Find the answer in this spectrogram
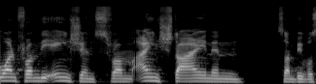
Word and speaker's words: Einstein: you look it up both pronunciations are valid you can say einstein you could say einstein lebanese people say einstein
